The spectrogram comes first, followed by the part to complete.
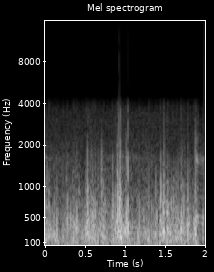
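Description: Strong wind buffeting the microphone: a loud, gusty rumble and rush.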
